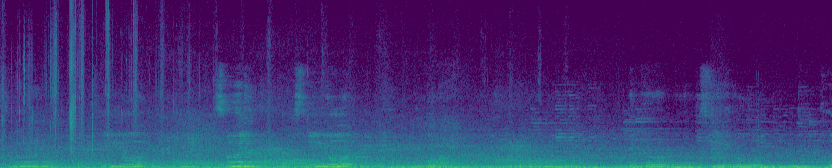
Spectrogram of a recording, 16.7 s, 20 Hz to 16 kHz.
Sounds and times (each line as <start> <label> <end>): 0.0 traffic passing by 16.6
6.4 Music 16.6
